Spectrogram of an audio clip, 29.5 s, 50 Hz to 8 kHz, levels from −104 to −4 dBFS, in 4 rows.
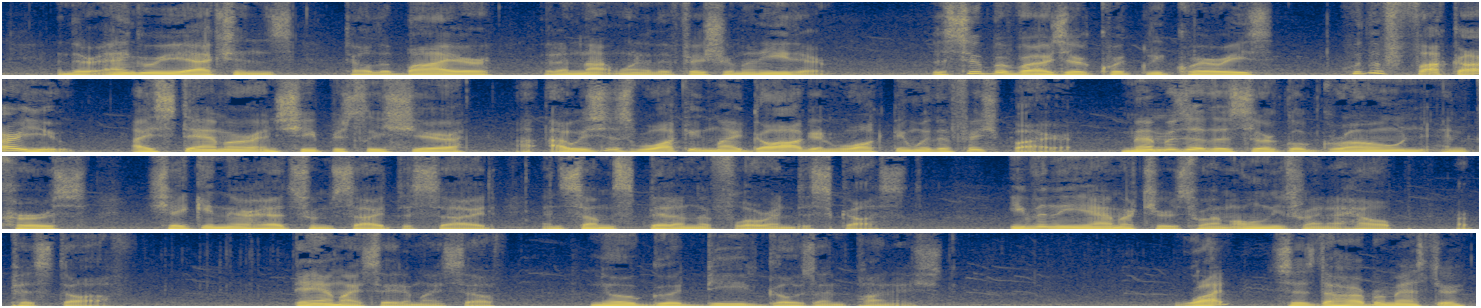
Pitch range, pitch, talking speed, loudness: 95-130 Hz, 110 Hz, 185 wpm, -20 LUFS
